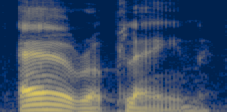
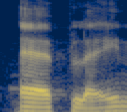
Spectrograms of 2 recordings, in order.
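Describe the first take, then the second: First: The word starts with 'aero', three syllables. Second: The word starts with 'air', two syllables. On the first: "She literally pronouncing it aero. Plane" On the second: "at least I pronounce it airplane"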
